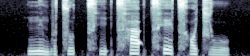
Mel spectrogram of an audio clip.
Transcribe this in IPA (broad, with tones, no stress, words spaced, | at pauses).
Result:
n̪ĩ˨˩bə˨˩t͡su˨t̚ t͡sʰi˨ʔt͡sʰa˦ʔ t͡sʰe˥˧t͡sʰɔ˧ t͡ɕu˨˩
